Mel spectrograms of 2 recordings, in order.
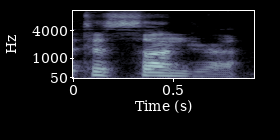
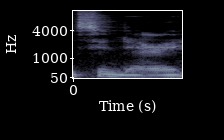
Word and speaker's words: Tsundere: Yeah, she's a Tassundra. Oh, Burke. She is so Tassundra. You mean Tsundere?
